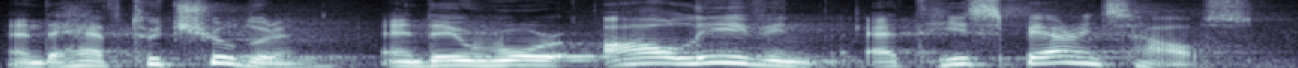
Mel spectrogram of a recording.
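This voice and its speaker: A man preaching a sermon in slow, emphatic phrases, his voice climbing on the key words. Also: fairly high pitch, sing-song. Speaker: pastor.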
